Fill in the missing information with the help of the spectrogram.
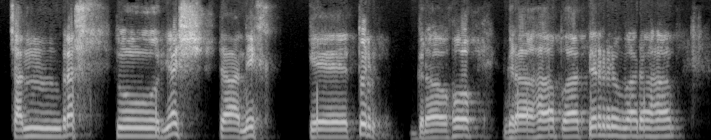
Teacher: that Ha becomes very guttural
